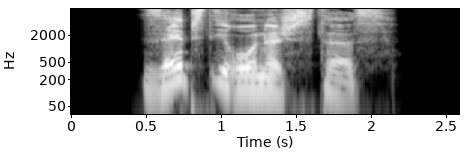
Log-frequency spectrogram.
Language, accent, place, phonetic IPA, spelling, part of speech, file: German, Germany, Berlin, [ˈzɛlpstʔiˌʁoːnɪʃstəs], selbstironischstes, adjective, De-selbstironischstes.ogg
- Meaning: strong/mixed nominative/accusative neuter singular superlative degree of selbstironisch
